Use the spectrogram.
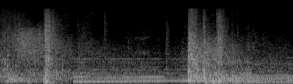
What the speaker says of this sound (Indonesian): mereka bawa senapan dan bakal nembak si Anotsu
